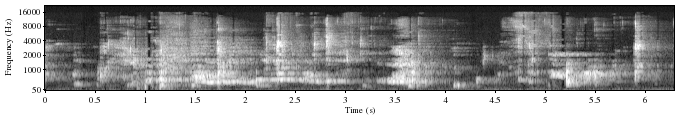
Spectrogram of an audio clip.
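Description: Faint, close-miked wet chewing and lip-smacking of people eating smoked pork ribs by hand, coming in irregular bursts with a few sharp clicks.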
